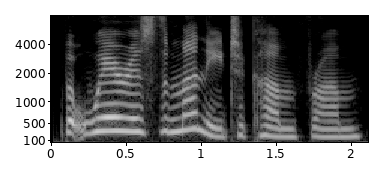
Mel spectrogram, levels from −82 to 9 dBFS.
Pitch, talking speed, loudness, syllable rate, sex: 245 Hz, 225 wpm, -17 LUFS, 5.1 syllables/s, female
